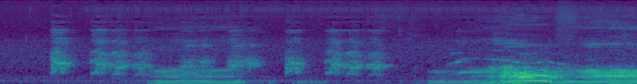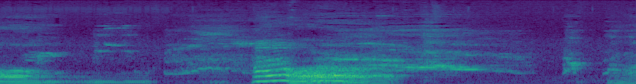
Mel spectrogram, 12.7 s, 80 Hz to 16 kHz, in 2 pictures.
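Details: A 10-month-old fox red Labrador Retriever puppy indoors, talking back to an animal-sound toy: a run of low, grumbling, wavering vocal bursts that swell into two longer, moaning howl-like phrases, with short gaps between them.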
